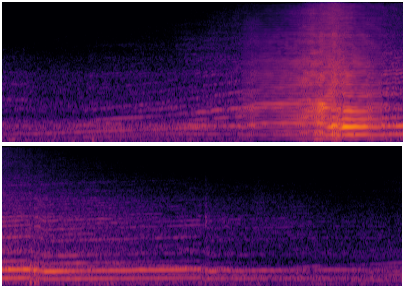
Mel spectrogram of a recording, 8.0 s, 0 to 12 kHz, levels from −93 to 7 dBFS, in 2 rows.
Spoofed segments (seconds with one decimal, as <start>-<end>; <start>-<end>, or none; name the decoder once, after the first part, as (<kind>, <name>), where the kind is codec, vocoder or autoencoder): 2.4-3.8 (vocoder, Vocos)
